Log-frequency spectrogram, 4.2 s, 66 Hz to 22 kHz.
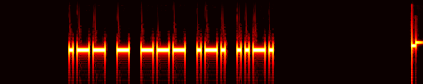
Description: Morse code, heard as a keyed tone, about 30 wpm, 700 Hz. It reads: WTORF
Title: Code Groups - 5 Letter:Numbers - 30wpm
